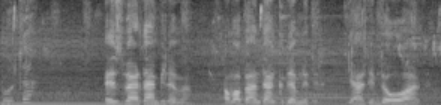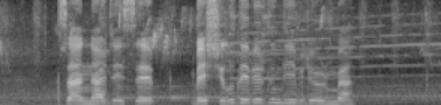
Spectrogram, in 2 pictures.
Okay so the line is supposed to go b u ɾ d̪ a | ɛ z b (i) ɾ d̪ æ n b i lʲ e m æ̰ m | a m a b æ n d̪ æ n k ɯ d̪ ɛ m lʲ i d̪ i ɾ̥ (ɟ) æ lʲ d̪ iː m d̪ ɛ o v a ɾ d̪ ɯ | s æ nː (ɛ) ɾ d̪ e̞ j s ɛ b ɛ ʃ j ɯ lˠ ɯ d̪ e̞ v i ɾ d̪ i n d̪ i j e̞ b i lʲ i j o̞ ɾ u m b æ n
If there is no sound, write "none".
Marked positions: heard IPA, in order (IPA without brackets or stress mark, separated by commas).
æ, ɟ, æ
